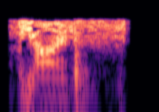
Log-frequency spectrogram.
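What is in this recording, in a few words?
Incident Tactical, scanner audio recording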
